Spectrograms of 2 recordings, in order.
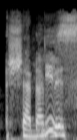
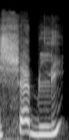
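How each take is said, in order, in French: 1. Le S final est prononcé. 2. Le S final est muet. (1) "et non pas Chablis" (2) "le S est silencieux. Donc, on dit Chablis"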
